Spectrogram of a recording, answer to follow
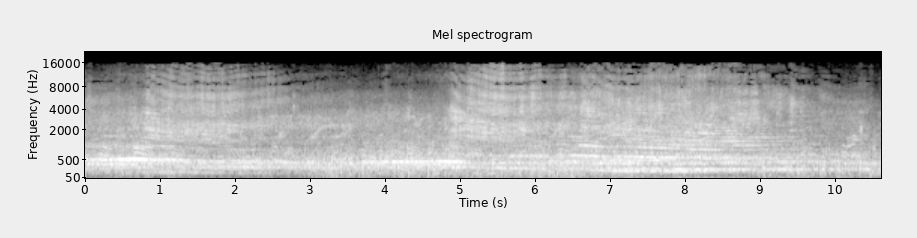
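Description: IndyCar race cars' twin-turbo V6 engines running past on the track, their pitch falling as each car goes by, over crowd chatter.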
